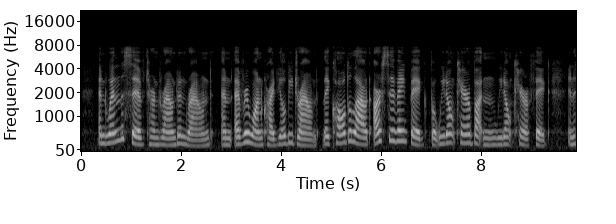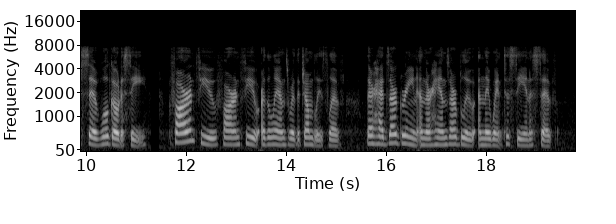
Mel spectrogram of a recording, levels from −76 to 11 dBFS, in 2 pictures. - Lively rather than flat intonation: No, average, 3.4 semitones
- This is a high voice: Yes, high, 195 Hz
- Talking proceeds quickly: Yes, fast, 215 wpm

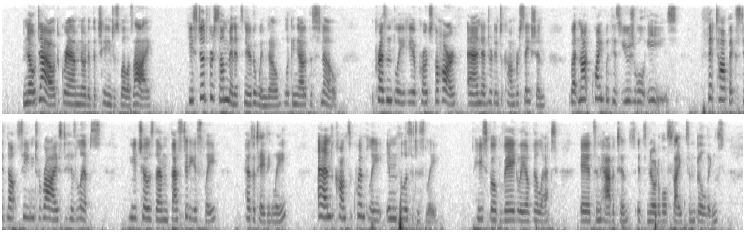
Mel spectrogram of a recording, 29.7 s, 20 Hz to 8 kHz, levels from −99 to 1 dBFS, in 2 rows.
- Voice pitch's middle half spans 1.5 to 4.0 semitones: No, average, 4.6 semitones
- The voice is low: No, high, 225 Hz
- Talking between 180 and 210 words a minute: No, average, 140 wpm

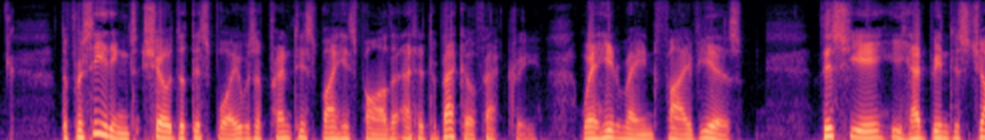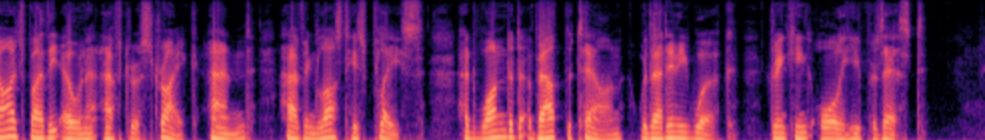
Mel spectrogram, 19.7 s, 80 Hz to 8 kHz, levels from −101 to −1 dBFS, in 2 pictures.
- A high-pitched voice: No, low, 125 Hz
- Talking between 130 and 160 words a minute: Yes, average, 150 wpm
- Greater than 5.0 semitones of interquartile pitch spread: No, average, 3.0 semitones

